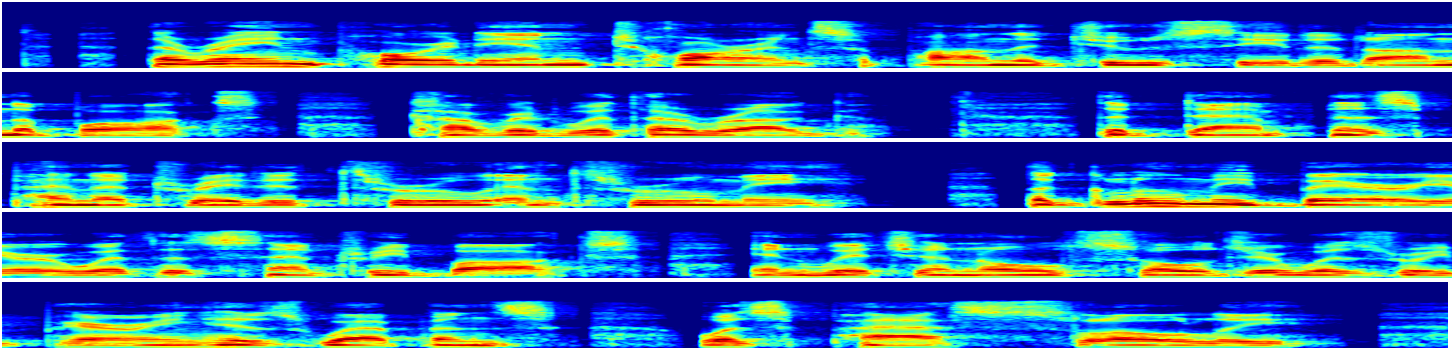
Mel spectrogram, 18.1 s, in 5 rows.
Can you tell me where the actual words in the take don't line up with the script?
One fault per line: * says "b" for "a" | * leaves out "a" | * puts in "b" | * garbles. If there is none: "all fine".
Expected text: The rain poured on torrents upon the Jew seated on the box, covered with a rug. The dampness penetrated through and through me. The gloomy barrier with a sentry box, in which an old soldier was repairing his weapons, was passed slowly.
* says "in" for "on"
